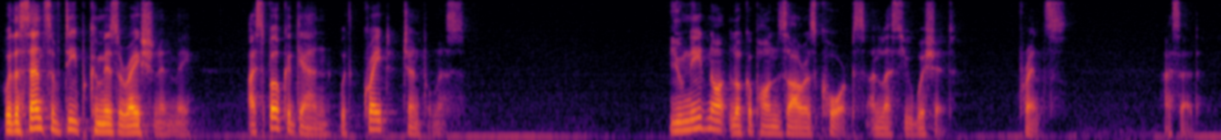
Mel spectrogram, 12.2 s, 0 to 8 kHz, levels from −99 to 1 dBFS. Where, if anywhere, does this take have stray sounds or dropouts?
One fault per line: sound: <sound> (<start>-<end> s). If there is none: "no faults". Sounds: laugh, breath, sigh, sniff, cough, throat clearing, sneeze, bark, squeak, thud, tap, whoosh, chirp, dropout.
no faults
